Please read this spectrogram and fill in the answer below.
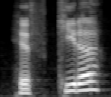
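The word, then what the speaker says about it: הִפְקִידָה: Hif keeda, where's my accent? It's on the Kyrick yod, so hif keeda. So I need an accent mark there because it's not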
